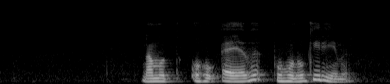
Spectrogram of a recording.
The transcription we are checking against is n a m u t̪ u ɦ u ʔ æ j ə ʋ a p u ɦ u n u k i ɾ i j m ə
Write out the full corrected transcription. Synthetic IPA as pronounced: n a m u t̪ o ɦ u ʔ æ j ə ʋ ə p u ɦ u n u k i ɾ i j m ə

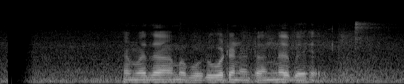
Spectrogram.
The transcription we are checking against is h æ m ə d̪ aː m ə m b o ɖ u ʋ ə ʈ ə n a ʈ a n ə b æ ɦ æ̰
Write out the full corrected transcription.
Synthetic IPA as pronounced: h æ m ə d̪ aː m ə b o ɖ u ʋ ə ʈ ə n a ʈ a nː ə b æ ɦ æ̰

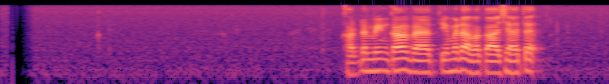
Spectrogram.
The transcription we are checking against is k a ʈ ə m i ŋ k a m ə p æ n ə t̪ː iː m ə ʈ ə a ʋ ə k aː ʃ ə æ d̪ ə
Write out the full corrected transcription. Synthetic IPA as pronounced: k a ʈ ə m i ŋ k a m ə p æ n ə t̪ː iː m ə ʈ ə a ʋ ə k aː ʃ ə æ t̪ ə

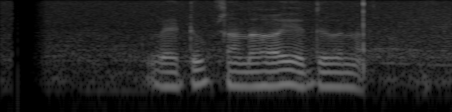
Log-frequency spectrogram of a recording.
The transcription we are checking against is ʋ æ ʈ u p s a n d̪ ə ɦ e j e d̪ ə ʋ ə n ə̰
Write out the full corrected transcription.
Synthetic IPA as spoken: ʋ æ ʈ u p s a n d̪ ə ɦ a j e d̪ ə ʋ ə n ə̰

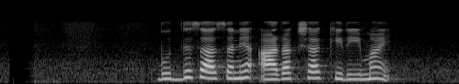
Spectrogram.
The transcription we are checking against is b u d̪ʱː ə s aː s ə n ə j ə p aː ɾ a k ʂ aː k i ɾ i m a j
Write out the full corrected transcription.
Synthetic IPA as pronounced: b u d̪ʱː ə s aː s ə n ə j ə ʔ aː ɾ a k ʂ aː k i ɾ iː m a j

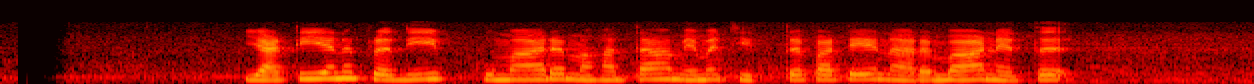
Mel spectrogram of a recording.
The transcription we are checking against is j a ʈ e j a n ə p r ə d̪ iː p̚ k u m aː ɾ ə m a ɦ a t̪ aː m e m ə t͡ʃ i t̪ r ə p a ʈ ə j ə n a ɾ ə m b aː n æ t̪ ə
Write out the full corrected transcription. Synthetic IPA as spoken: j a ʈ i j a n ə p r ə d̪ iː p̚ k u m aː ɾ ə m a ɦ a t̪ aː m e m ə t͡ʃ i t̪ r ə p a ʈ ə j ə n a ɾ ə m b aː n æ t̪ ə

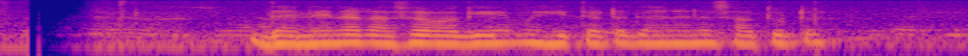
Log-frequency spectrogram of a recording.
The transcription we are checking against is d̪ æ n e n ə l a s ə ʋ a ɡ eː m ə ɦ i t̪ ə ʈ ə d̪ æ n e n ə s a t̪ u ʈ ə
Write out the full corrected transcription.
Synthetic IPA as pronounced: d̪ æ n e n ə ɾ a s ə ʋ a ɡ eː m ə ɦ i t̪ ə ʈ ə d̪ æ n e n ə s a t̪ u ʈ ə

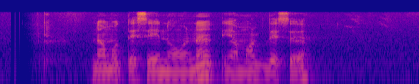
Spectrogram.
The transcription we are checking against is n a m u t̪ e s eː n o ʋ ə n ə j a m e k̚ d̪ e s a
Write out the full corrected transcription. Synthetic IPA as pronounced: n a m u t̪ e s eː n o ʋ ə n ə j a m a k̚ d̪ e s ə

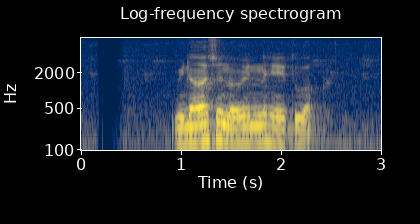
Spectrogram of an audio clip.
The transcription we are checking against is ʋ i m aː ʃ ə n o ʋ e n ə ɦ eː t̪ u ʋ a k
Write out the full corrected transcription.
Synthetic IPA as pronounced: ʋ i n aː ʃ ə n o ʋ e nː ə ɦ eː t̪ u ʋ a k

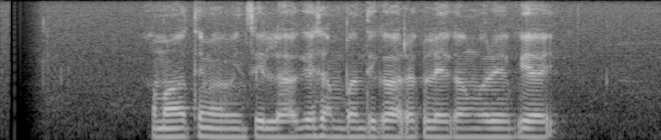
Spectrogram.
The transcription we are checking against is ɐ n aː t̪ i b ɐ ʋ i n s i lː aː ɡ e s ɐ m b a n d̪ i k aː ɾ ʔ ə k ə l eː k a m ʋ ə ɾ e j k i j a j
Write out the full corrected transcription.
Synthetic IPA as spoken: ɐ m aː t̪ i m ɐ ʋ i n s i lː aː ɡ e s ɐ m b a n d̪ i k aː ɾ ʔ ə k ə l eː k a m ʋ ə ɾ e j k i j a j

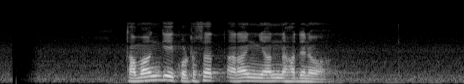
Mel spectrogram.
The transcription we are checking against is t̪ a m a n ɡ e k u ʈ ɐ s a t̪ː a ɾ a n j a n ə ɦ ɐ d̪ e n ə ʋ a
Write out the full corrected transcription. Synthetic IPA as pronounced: t̪ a m a ŋ ɡ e k o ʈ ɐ s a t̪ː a ɾ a ŋ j a nː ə ɦ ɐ d̪ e n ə ʋ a

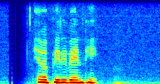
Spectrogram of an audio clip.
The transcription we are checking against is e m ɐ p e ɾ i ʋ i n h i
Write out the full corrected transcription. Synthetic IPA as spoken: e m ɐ p i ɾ i ʋ e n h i

